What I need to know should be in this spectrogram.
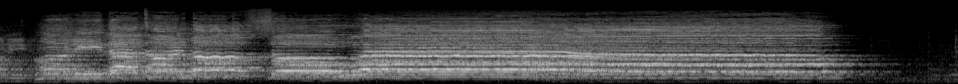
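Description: A group of men sings in close harmony in a large echoing hall.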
